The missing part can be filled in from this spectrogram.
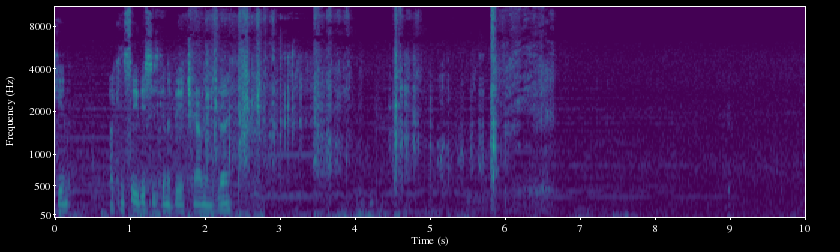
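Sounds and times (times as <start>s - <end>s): match scraping on matchbox: 1.9s - 6.8s.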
